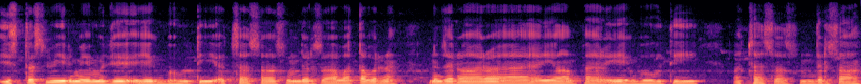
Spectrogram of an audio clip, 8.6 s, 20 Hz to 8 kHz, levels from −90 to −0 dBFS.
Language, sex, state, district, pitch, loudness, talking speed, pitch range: Hindi, male, Rajasthan, Bikaner, 115 Hz, -17 LUFS, 165 wpm, 110-115 Hz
